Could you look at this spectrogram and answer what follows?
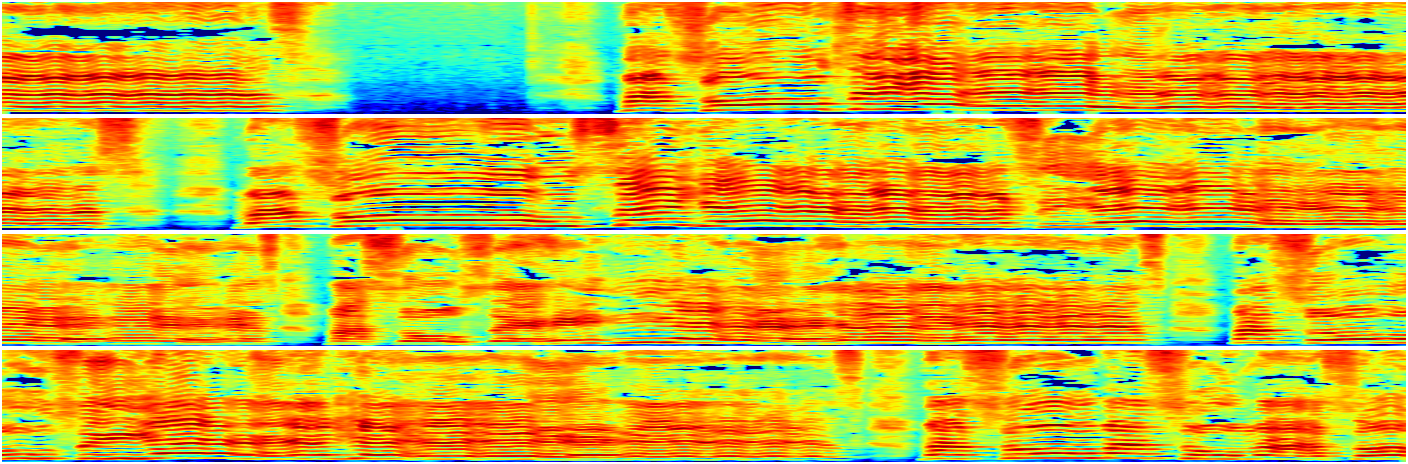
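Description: A woman singing gospel praise solo and unaccompanied: long held notes with a wide vibrato and sliding runs, the words not made out. There is a short break about two seconds in.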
